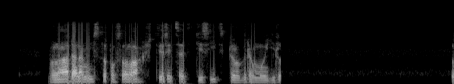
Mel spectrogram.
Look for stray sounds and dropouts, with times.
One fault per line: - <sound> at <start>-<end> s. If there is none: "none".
none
